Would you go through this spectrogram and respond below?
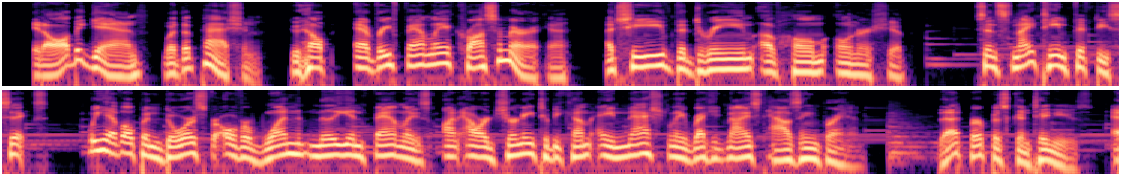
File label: CONVERSATIONAL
